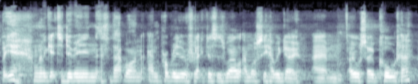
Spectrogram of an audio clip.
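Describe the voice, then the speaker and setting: A man's voice: medium pitch, brisk. A young man talking casually to the camera in a car vlog, rambling with fillers and losing his voice. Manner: chatty, relaxed, rambling with fillers. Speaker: car detailing vlogger.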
